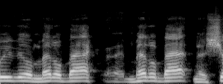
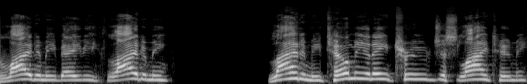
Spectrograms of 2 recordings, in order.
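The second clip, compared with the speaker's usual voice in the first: high, mild, play-acted pleading half-scream; 5 semitones higher than usual. Imitating Wall Street traders who are screaming: imitating traders screaming. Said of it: "traders on Wall Street that are just screaming".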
